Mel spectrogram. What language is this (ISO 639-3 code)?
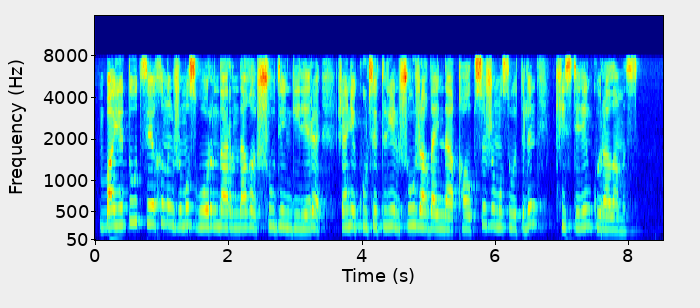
kaz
